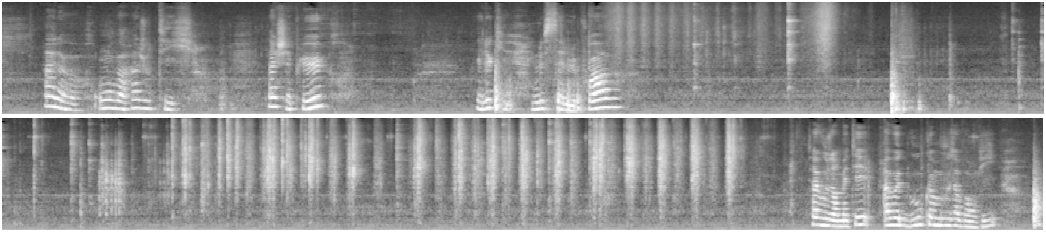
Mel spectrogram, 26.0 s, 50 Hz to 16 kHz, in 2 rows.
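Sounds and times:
pepper mill grinding clicks: 14.8 - 22.3.

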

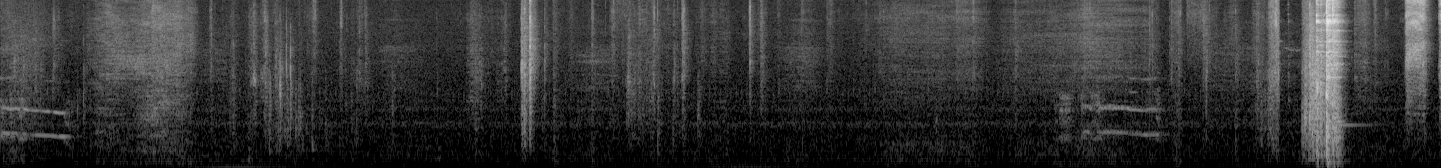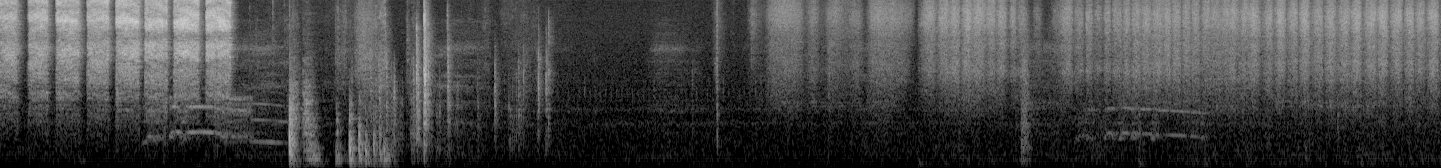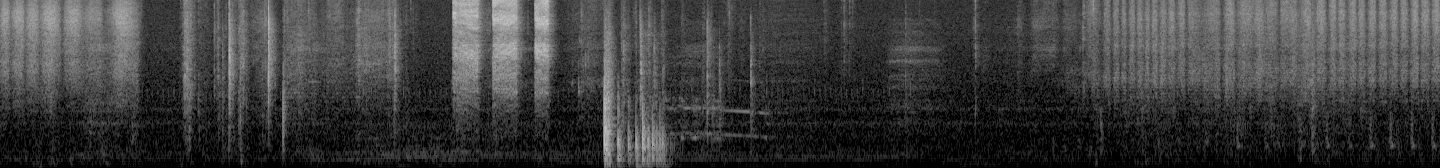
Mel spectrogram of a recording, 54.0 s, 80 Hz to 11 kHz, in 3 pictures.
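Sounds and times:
paper rustling and scraping on board: 49.6 - 54.0.

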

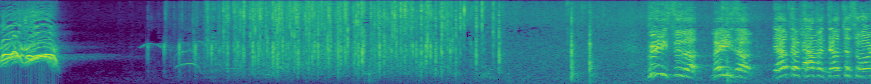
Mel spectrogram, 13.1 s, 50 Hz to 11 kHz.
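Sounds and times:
crowd applauding: 2.1 - 7.7.

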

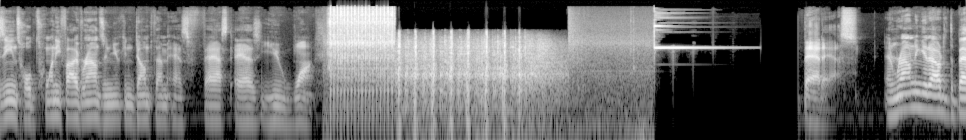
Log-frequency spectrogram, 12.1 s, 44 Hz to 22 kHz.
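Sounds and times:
bb rifle full-auto burst: 4.0 - 7.1
bright metallic ding: 8.2 - 9.5.

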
